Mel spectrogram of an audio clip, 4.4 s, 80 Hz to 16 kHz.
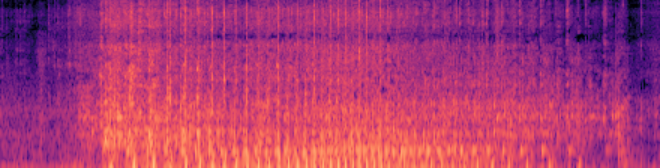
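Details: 1978 Billy Goat Winro blower, 5 hp Briggs points engine, with starter fluid and bottle-fed fuel: a pull, then fast chuffing pulses under two seconds that fade without running on; carburetor suspected.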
